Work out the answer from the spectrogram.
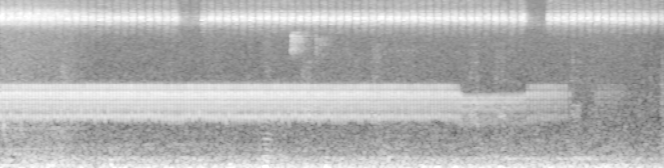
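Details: At night in Chizé state forest, Poitou-Charentes, France, a European nightjar churrs in a steady, unbroken mechanical trill that drops slightly in pitch near the end. Several males are holding territories nearby. A constant high insect hiss and low rumble run underneath.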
